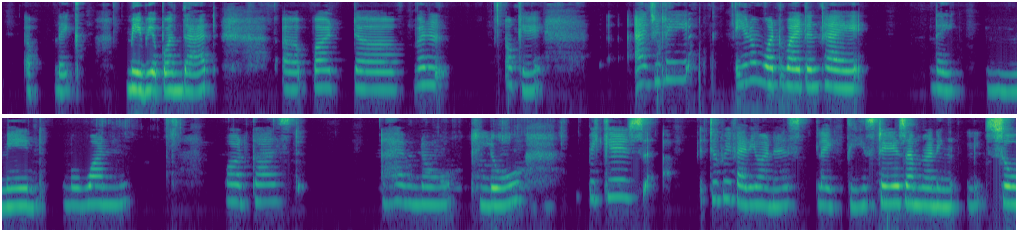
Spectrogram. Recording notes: everything was messed up like everything background noises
